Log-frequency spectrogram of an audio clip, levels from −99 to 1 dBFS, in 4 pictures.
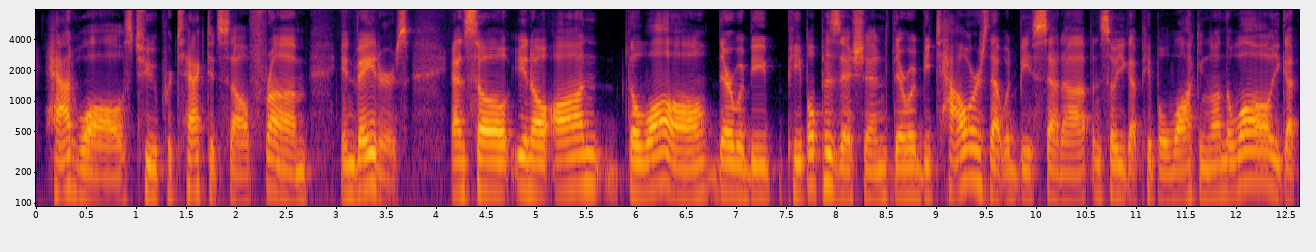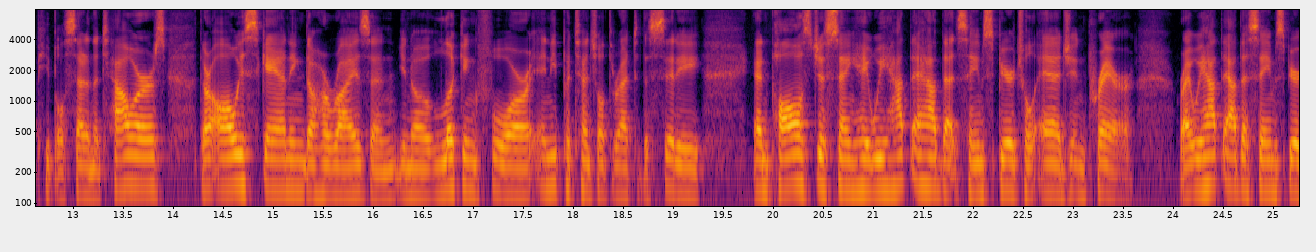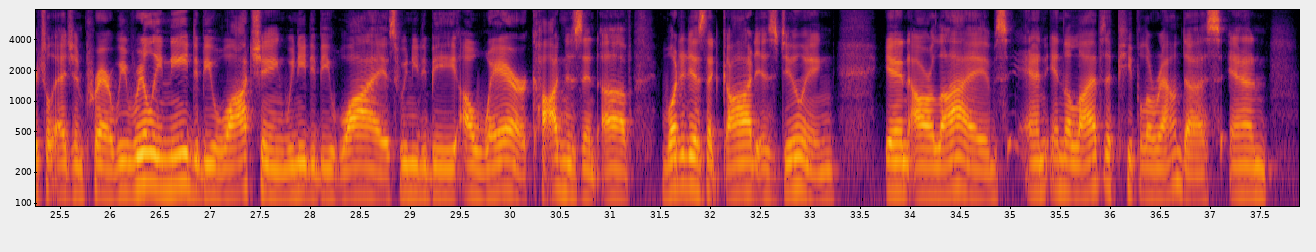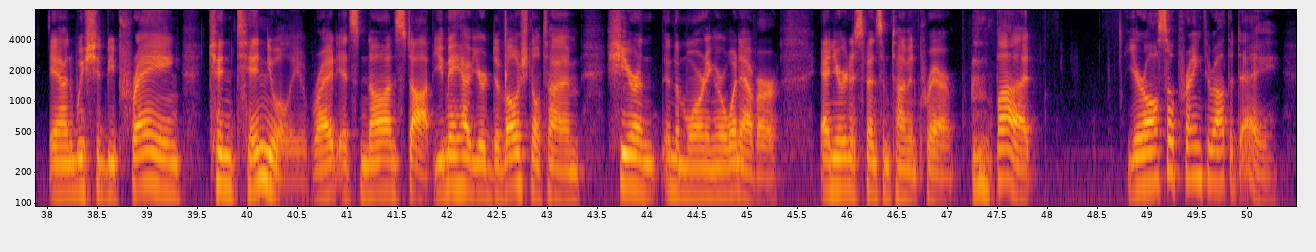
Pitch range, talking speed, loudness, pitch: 115-140 Hz, 190 wpm, -22 LUFS, 125 Hz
